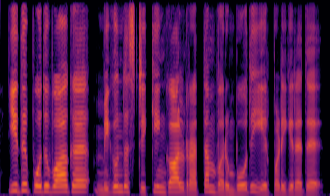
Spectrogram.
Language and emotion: Tamil, neutral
